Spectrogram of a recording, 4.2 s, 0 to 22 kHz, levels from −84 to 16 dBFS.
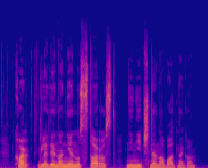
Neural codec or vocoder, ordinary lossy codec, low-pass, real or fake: none; none; 19.8 kHz; real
